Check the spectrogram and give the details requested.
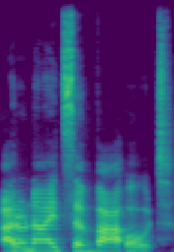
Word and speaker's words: Adonai: my community always says Adonai like shifts the stress back one syllable, which is comes like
